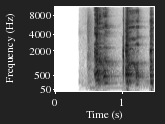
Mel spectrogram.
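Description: Three quick, harsh coughs in a row from an adult, acted for a commercial; a plain cough.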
